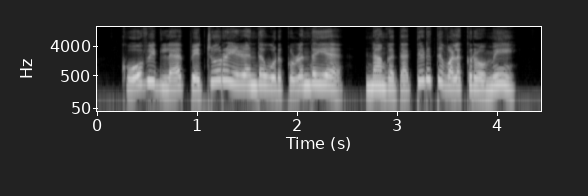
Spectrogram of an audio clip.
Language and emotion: Tamil, happy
